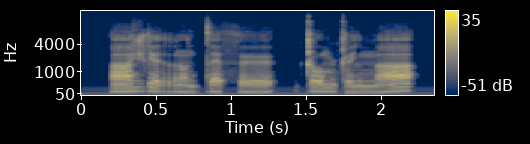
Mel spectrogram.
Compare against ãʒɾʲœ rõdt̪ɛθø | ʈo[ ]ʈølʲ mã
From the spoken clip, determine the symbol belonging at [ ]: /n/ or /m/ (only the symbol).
m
